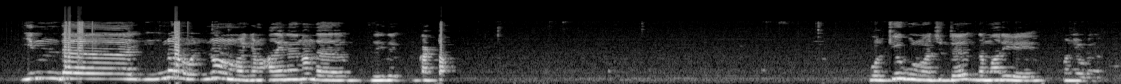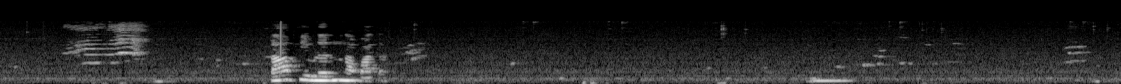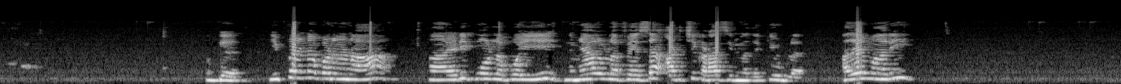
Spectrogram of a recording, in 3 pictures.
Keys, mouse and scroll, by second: 0.8 ctrl+s, 1.0 Tab, 2.3 scroll down 8, 2.5 shift+a, 9.1 s, 14.8 KP_7, 15.0-15.8 scroll up 1, 15.8 g, 17.8 click, 19.0 g, 23.3 s, 26.0 click, 27.6 Tab, 28.3 click, 29.1 x, 32.1 click, 32.3 x.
